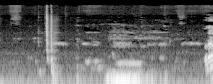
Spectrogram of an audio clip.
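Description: Diesel engine of a heavy machine with a hydraulic arm running as it drives, with a sharp metallic click about a second in and the engine getting louder under load for a moment around the middle.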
